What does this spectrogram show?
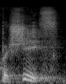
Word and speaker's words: Bashieff: to start this out your first name is spelled b a s sh i e FF bashie tell me the origin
